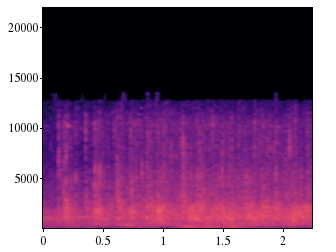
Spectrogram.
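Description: Faint steady background noise, a low even hiss with a faint hum under it.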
